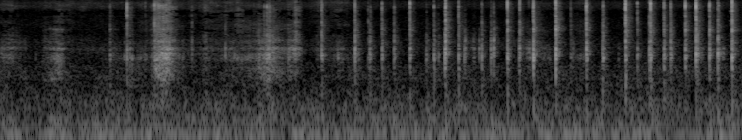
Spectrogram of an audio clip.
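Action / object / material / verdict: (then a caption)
tap / hard plastic game cartridge / hard plastic / none. Long acrylic nails tap the back of a small grey hard-plastic Game Boy cartridge, producing quick, sharp, clicky taps over a low background rumble. A few soft scratching swishes come first, then the taps speed up into a rapid, uneven patter that continues to the end.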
